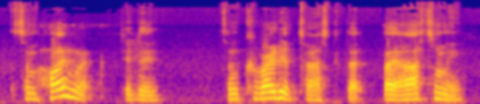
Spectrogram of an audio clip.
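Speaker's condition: Down syndrome; intellectual disability

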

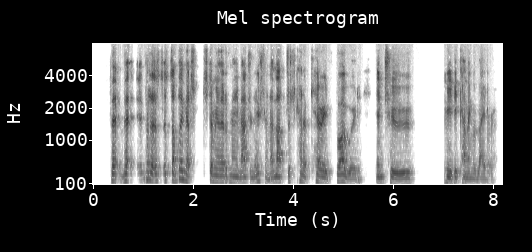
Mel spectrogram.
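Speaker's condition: Deafness with speech impediment, born deaf; some words difficult to say

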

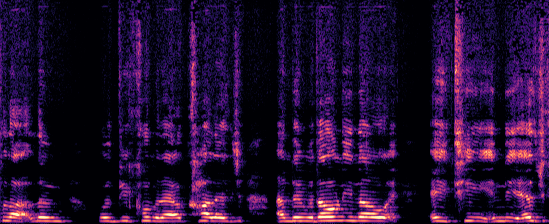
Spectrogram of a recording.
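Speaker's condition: Quadriplegic cerebral palsy; full-time wheelchair user, uses personal assistants, uses ProTrack trackball

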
